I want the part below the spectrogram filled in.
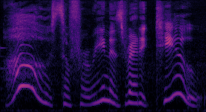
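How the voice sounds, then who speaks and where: A woman voicing a tiny, excitable, childlike companion creature with a squeaky voice in a video game. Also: normal speed, over music, heavily acted. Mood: curious. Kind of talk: acted video game dialogue.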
